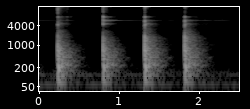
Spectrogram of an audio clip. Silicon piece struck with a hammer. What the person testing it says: It breaks apart into little pieces. It is brittle.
